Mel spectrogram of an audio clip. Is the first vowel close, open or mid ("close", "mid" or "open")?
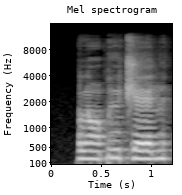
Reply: mid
